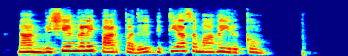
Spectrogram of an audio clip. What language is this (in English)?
Tamil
